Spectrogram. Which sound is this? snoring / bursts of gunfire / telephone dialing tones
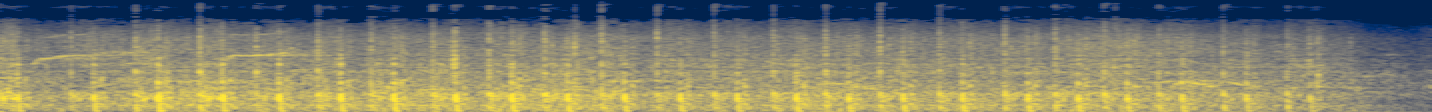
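bursts of gunfire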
